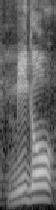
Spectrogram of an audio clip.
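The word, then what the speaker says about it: MEGL: I got out of megal Meagle which however you pronounce it Meagle that's how you pronounce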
